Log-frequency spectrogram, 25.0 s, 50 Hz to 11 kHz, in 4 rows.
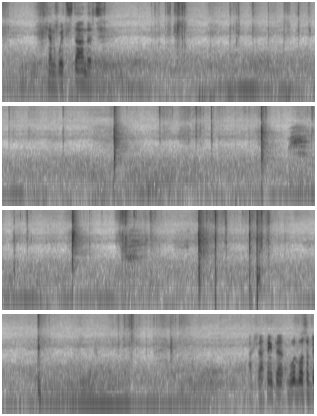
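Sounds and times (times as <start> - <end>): knife chopping into tree trunk: 8.5 - 8.8, 11.4 - 11.8, 13.9 - 15.1, 16.4 - 18.0.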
